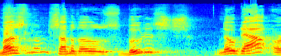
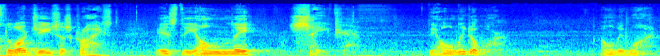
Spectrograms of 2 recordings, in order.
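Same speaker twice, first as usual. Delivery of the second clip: hushed reverence; 4 semitones lower, 12 dB quieter than usual. Acted. Hushed closing of a point.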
